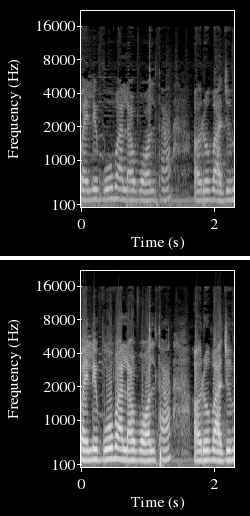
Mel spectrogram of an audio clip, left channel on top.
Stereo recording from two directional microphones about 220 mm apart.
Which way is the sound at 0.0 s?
40° right (ahead or behind).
